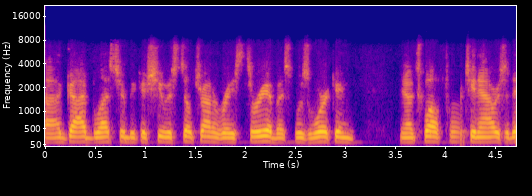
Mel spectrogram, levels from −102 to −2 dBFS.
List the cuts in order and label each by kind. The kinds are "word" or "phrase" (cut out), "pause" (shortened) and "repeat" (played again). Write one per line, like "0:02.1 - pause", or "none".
none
